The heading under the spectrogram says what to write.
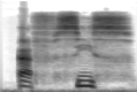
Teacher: It requires a quick push of air for the F, so just F-S, and then you slide immediately into a long, smiling E sound. And then you have to stick the landing.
